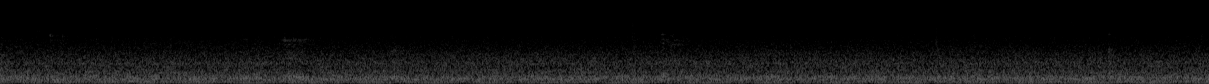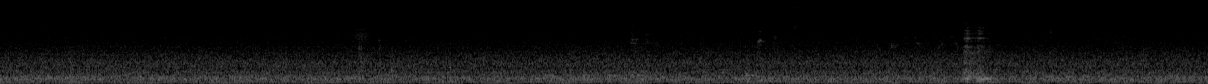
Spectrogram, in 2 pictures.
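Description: An electric fan hums steadily.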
